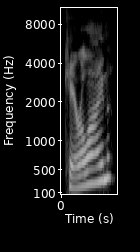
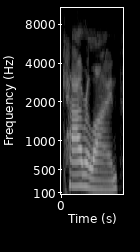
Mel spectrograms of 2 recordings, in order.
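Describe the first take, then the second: First: "Caroline" with a tight, narrow a; "Caroline", a squinchy DC a; "Caroline" as said in D C, a squeezed a. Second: Lower, softer mock-posh British "Caroline"; "Caroline" with an open British a, lightly hammed; imitating a mother's British "Caroline"; uppity British accent. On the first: Shown as a demonstration. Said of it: "very squinchy A". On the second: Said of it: "a British accent ... feeling uppity".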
